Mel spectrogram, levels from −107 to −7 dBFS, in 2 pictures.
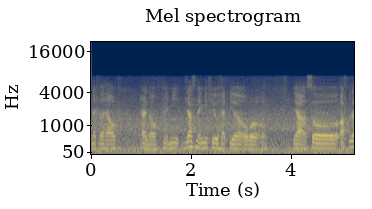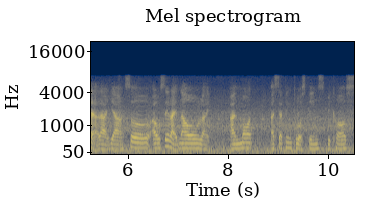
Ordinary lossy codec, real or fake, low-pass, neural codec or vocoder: none; fake; 7.2 kHz; codec, 16 kHz in and 24 kHz out, 1 kbps, XY-Tokenizer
